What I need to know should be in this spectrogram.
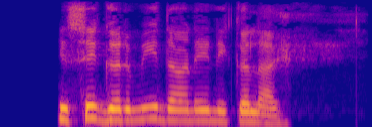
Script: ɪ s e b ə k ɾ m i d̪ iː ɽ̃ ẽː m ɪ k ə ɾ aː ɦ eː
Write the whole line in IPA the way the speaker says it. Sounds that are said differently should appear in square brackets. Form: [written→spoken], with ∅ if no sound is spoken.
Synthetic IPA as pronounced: ɪ s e [b→ɡ] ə [k→∅] ɾ m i d̪ [iː→aː] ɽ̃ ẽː [m→n] ɪ k ə [ɾ→l] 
